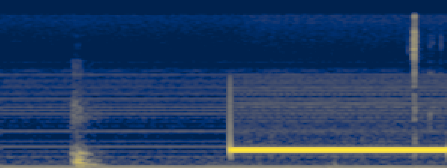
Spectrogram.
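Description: A telephone line tone plays while a call is being placed. A soft rustle comes first, then a click starts a steady, unbroken single-pitch tone that runs to the end, with a faint tick near the close.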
